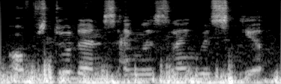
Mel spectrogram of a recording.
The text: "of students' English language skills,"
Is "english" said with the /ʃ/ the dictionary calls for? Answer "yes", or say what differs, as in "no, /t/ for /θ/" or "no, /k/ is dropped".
no, /s/ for /ʃ/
